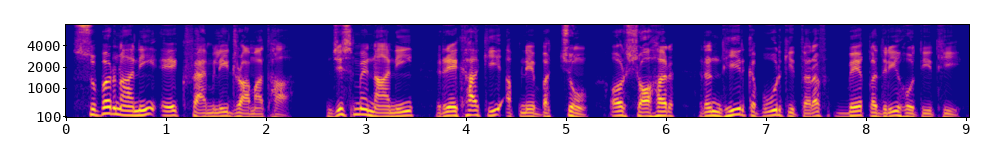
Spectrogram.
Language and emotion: Urdu, neutral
